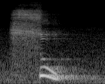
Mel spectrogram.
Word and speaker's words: sous: Sous. We do not pronounce the last consonant S. So, this is sous.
